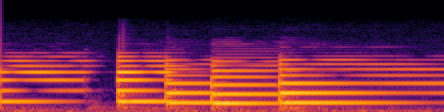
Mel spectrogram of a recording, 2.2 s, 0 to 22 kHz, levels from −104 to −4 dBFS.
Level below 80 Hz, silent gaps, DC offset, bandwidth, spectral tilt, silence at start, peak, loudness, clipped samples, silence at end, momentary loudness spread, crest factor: -52 dBFS; none; under 0.1%; 5 kHz; -7.5 dB/octave; 0 s; -6 dBFS; -20 LUFS; under 0.1%; 0 s; 7 LU; 14 dB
